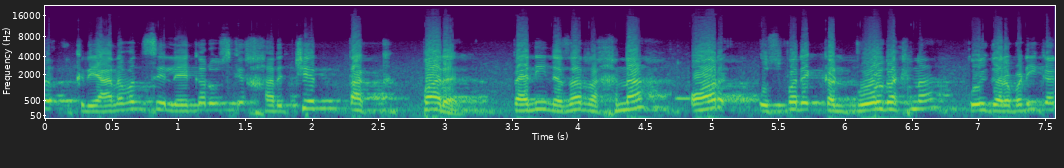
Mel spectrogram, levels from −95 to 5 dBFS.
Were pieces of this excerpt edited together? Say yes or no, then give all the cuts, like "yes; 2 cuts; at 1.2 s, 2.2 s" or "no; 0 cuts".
yes; 3 cuts; at 2.7 s, 3.3 s, 4.7 s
